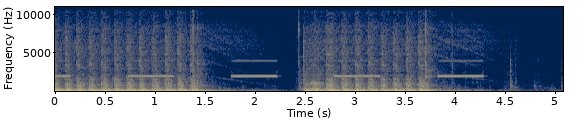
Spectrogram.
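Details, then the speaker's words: Acura Integra (DA) after a JDi main fuel pump relay and kill switch install: steady starter cranking about four beats a second with no catch, twice, then the chime; the kill switch was flipped, so the fuel pump is cut and it cranks without starting. "as you can see a no start problem or not problem but a no start condition and that is because I had that I had the kill switch flipped over"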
